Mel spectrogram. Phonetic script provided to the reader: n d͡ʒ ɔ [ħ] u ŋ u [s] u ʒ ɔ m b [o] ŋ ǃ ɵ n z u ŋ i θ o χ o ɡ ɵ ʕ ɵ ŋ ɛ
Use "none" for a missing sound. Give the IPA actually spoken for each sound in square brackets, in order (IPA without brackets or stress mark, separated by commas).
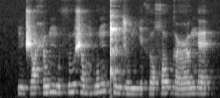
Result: ħ, θ, o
